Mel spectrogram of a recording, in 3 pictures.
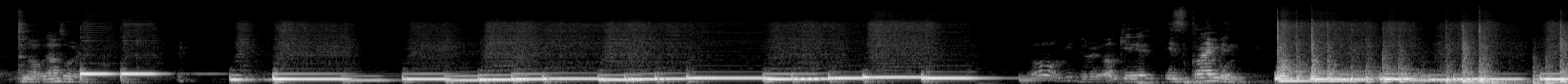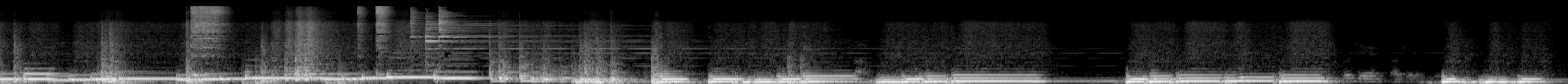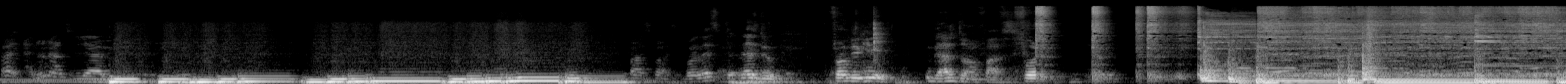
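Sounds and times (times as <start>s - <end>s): electric bass guitar: 12.8s - 20.0s, 21.4s - 26.2s, 26.9s - 29.0s, 30.0s - 37.7s, 43.6s - 47.0s
drum kit with snare: 12.8s - 26.1s, 27.0s - 29.0s, 30.1s - 31.4s, 32.4s - 37.2s, 41.6s - 47.0s.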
